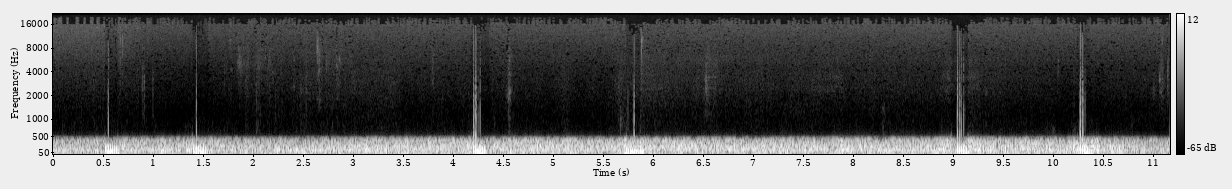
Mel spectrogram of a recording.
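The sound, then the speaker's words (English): Short, low thumping grunts of male Atlantic cod gathering to spawn, about six spaced irregularly over a steady low underwater rumble, each a brief dull knock with no speech present. “when the cod are gathering like this, the males grunt. And we actually have a recording of what those cod grunts sound like.”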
